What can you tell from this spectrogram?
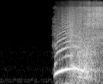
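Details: Silence, then one loud, abrupt voiced sneeze from a person deliberately sneezing onto a mirror.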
